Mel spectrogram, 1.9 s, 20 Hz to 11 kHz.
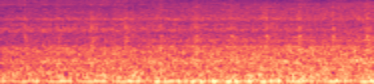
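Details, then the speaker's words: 1977 Ford F150 4x4 V8 (one owner) revived after about 20 years in a barn: fast idle cam off, even, steady low idle with no misses or hunting; coolant low; normal idle. "oh not too shabby is it we got a a rocker arm or something making a little noise see if I get the fast knle off oh yeah good as new look how smooth that thing"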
